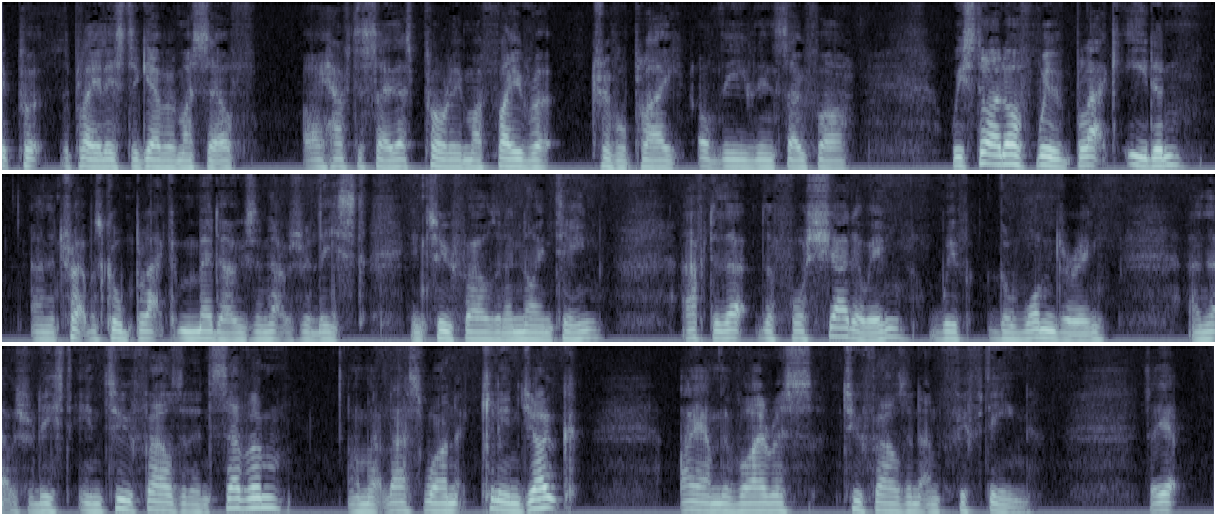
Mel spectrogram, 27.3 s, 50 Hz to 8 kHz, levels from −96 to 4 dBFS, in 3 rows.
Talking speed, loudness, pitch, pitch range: 145 wpm, -26 LUFS, 125 Hz, 120-135 Hz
